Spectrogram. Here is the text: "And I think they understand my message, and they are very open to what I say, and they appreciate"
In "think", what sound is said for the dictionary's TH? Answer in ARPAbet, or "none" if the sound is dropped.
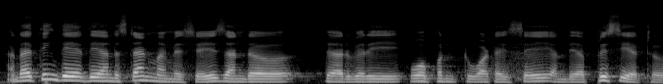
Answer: T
